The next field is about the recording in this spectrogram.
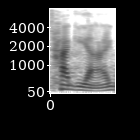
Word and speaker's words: Haggai: It's always weird that it's pronounced Haggai when it's spelled Haggai, but I leave that up to you to work out.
